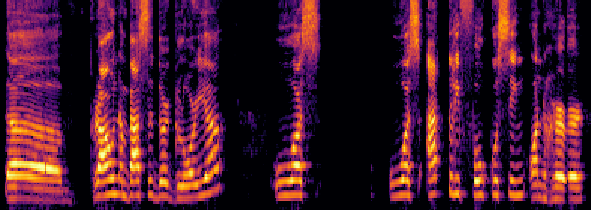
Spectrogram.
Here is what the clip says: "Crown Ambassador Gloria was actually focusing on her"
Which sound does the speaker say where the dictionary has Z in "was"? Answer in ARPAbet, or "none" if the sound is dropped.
S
